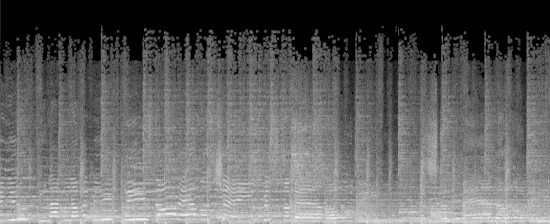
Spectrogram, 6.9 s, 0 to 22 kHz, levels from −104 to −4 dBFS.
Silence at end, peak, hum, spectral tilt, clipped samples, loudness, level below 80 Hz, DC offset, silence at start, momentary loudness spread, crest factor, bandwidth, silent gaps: 0 s; -2 dBFS; none; -3.5 dB/octave; under 0.1%; -16 LUFS; -44 dBFS; under 0.1%; 0 s; 6 LU; 14 dB; 19 kHz; none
